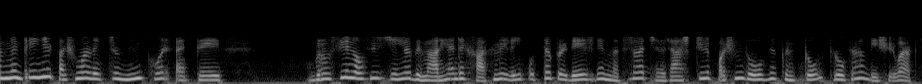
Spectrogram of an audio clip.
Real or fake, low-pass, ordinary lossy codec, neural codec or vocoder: fake; 3.6 kHz; Opus, 24 kbps; codec, 16 kHz, 0.5 kbps, FreqCodec, larger model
